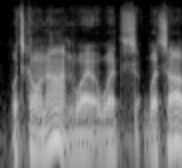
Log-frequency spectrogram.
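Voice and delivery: ordinary talk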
